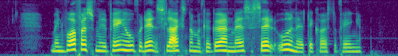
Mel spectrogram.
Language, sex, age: Danish, female, 60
